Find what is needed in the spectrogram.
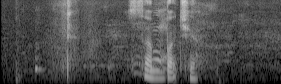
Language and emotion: Russian, angry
